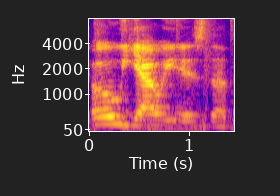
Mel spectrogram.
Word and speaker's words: yaoi: I think it was like, oh, yaoi is the best. No, it's yaoi, because yaoi is 2 syllables.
